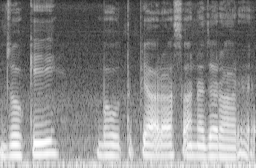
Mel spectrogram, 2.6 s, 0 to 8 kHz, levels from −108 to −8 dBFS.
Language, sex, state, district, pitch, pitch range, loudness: Hindi, male, Uttar Pradesh, Muzaffarnagar, 145 Hz, 135-160 Hz, -15 LUFS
